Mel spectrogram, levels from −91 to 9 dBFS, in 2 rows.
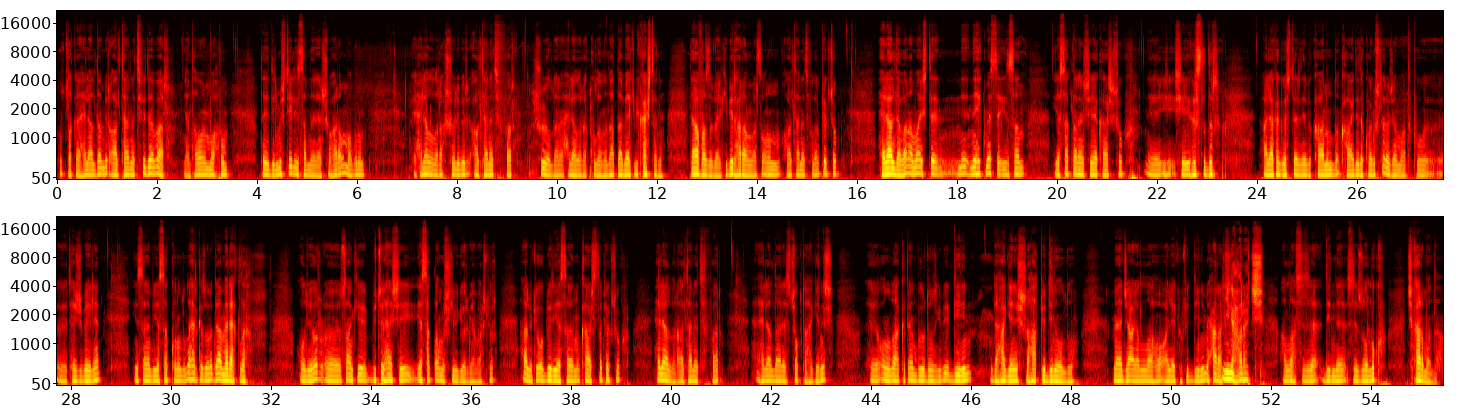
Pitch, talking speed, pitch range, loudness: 125 Hz, 145 wpm, 120-140 Hz, -25 LUFS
